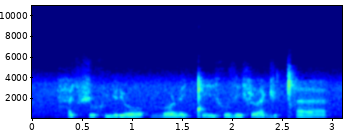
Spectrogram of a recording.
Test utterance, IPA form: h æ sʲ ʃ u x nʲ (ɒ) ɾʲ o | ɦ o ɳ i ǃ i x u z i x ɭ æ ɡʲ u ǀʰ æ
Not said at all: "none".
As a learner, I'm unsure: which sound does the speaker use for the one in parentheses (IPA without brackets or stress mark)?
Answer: ɒ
